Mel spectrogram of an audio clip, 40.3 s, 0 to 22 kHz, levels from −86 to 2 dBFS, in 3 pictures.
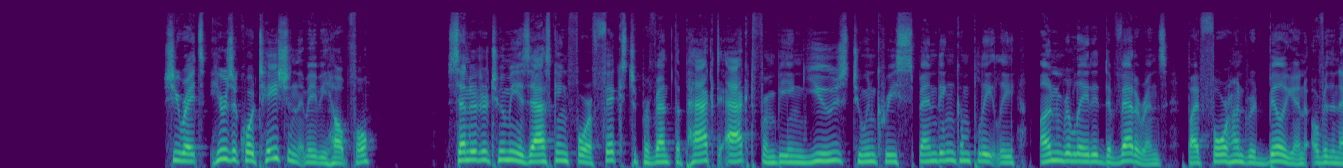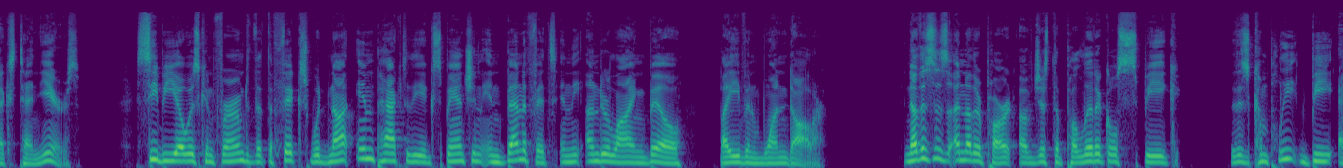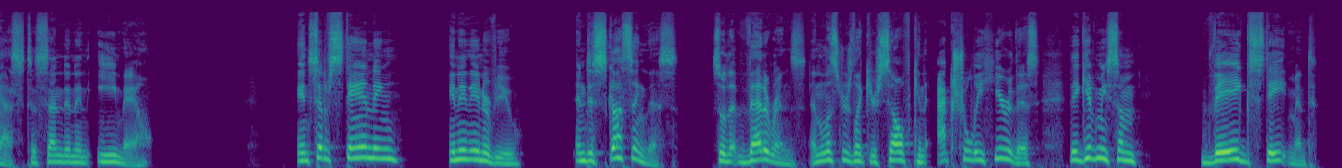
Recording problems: none

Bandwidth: 16 kHz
